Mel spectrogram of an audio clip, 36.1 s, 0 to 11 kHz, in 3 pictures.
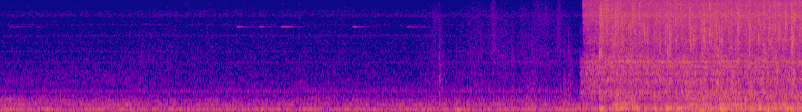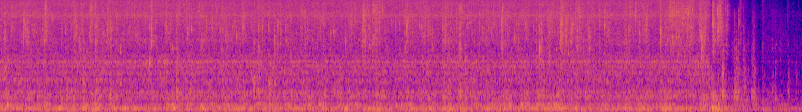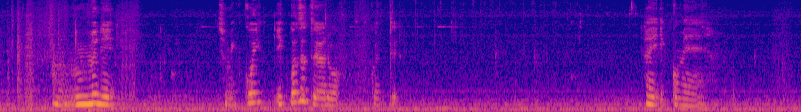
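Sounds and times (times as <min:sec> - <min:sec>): water running into a sink: 0:08.7 - 0:23.3.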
